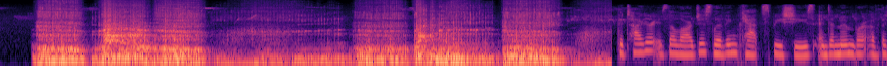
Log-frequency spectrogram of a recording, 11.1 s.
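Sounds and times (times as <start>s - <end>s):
tiger growling: 0.4s - 7.7s
tiger roaring: 0.4s - 7.7s.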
